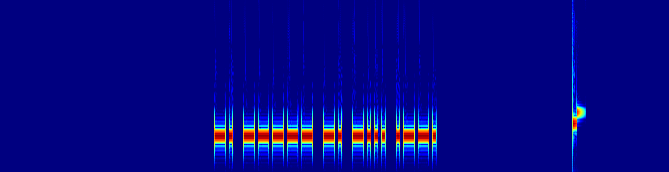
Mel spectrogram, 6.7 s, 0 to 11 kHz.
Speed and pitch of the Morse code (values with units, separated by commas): 33 wpm, 700 Hz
